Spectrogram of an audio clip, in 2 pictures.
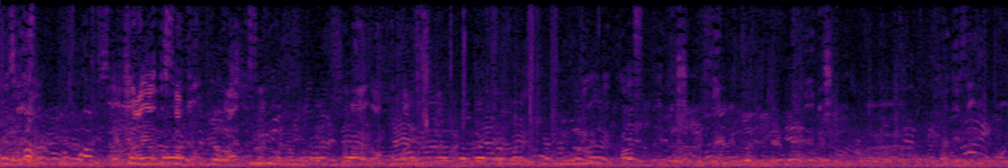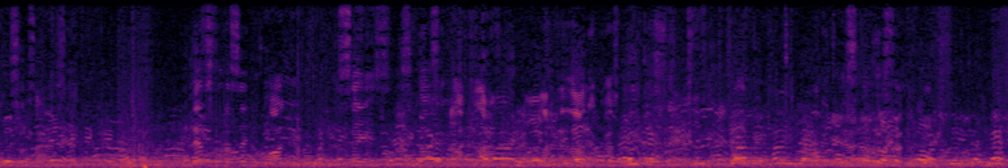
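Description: A man speaks with animation close to a microphone, outdoors.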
